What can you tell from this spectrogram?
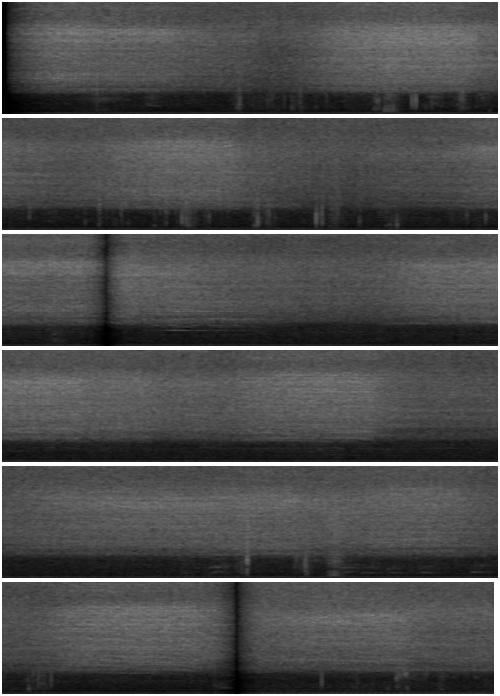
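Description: Outdoor insect chorus: a high, hissing drone that swells and fades every few seconds, over a low steady hum with a few faint ticks. The sound drops out briefly twice, about eleven seconds in and near the end.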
